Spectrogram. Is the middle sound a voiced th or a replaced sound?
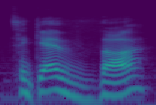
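voiced th. The middle sound is a voiced th. "voiced th sounds"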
